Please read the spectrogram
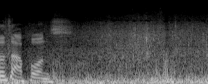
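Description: Wind buffeting the microphone, a steady low rumble, with a shouted voice trailing off in the first half second.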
